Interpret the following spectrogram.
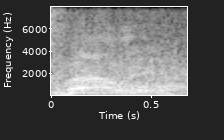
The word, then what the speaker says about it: Valle: And we are getting the correct pronunciation. It's Valley. Diego Valley.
